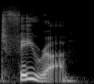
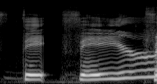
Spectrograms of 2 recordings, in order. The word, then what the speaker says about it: Feyre: As the book opens, we're seeing things from the eyes of a young woman named Feyre, which thankfully, Sarah works a clever pronunciation of this name onto page 13 of the paperback, because I probably would have been calling her Feyre.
